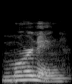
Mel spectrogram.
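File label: pronunciation "morning", English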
